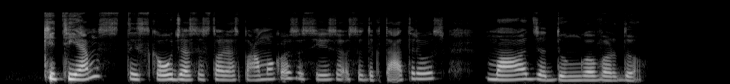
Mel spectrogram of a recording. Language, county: Lithuanian, Kaunas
